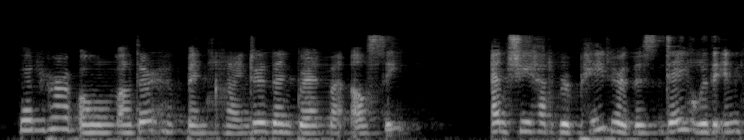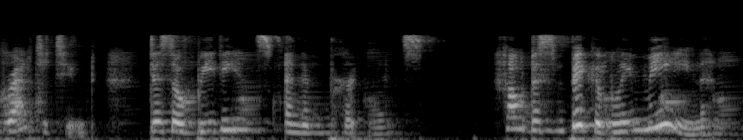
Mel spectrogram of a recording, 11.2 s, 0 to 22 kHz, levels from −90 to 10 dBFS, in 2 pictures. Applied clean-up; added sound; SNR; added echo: neural mask model DeepFilterNet 3.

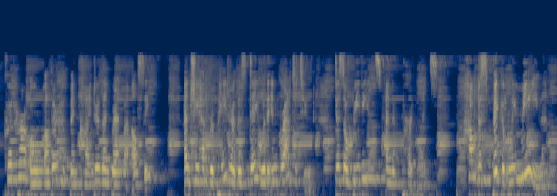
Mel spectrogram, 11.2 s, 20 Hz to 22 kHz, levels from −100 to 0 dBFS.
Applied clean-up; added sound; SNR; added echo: classical method WPE with log-MMSE.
